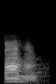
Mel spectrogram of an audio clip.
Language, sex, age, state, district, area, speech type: Bengali, male, 30-45, West Bengal, Purba Bardhaman, urban, conversation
